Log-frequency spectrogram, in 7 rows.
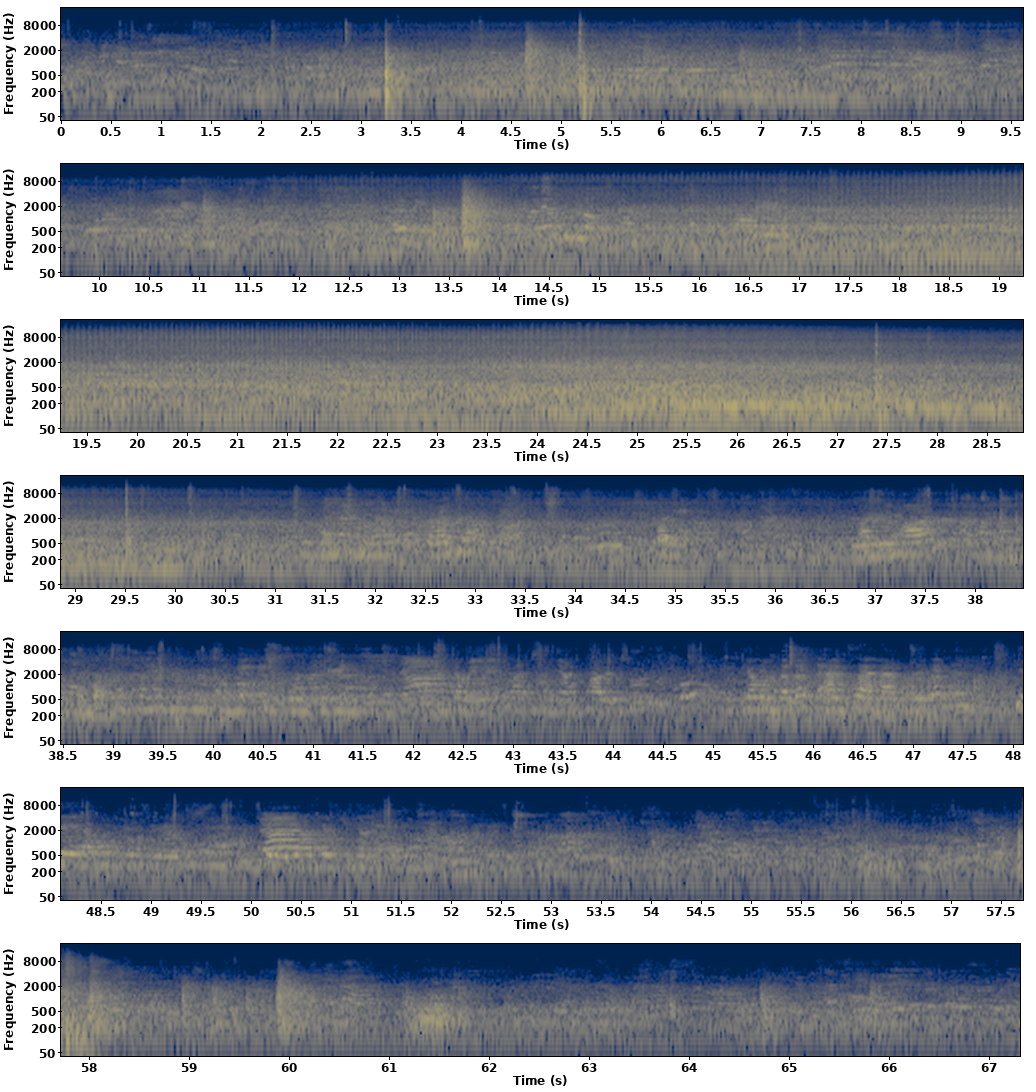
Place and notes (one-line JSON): {"title": "Carrer Sant Rafael, Tàrbena, Alicante, Espagne - Tàrbena - Espagne - Ambiance du soir sur la place du village.", "date": "2022-07-22 21:00:00", "description": "Tàrbena - Province d'allocante - Espagne\nAmbiance du soir sur la place du village.\nZOOM F3 + AKG C451B", "latitude": "38.69", "longitude": "-0.10", "altitude": "561", "timezone": "Europe/Madrid"}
